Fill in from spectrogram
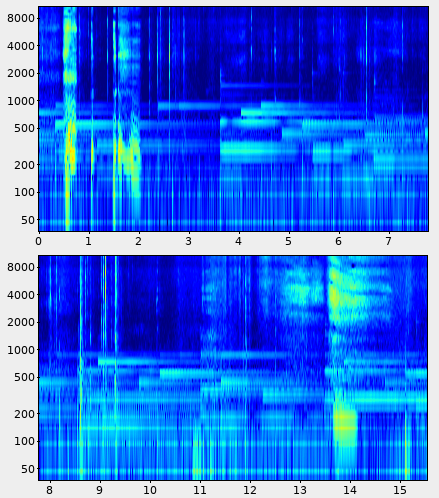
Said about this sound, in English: Let me just give myself another water break for my throat here. Sorry, guys.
